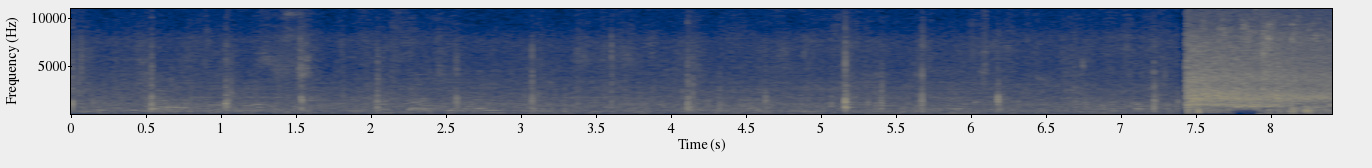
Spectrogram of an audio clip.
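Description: Footsteps tap on cobblestones nearby.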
